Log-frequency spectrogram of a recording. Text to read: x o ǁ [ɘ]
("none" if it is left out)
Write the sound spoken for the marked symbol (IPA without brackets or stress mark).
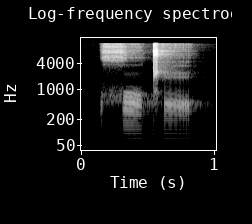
e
